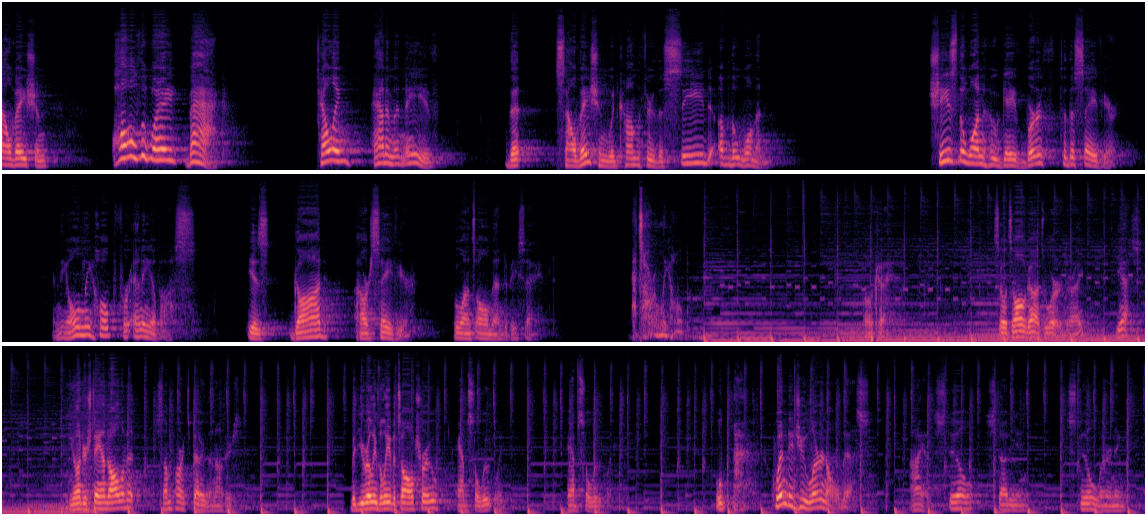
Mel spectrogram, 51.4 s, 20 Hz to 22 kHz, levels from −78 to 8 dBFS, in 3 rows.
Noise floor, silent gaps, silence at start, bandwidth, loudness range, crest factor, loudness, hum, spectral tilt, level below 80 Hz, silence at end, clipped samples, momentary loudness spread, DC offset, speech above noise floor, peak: -83 dBFS; none; 0 s; 18.5 kHz; 12 LU; 22 dB; -21 LUFS; none; -6 dB/octave; -40 dBFS; 0 s; under 0.1%; 20 LU; under 0.1%; 63 dB; 0 dBFS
